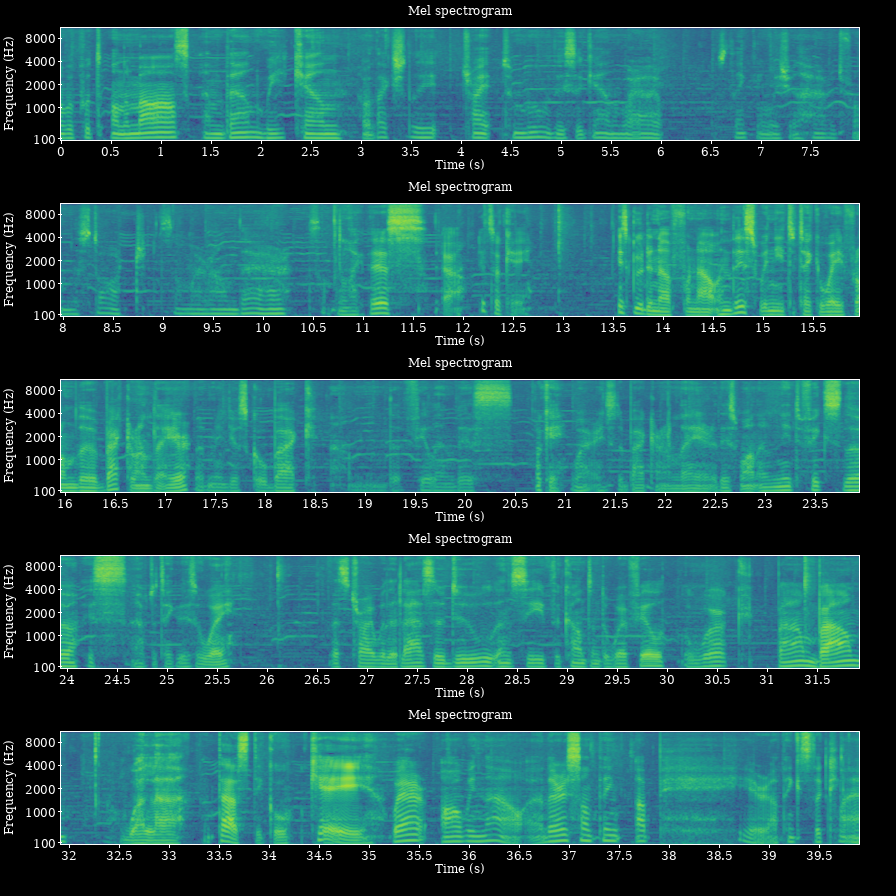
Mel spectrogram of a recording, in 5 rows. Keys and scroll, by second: 8.8 super+Right, 10.9 super+-, 31.0 shift+BackSpace, 31.4 shift+Return, 33.0 super+-, 35.8 super+-.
